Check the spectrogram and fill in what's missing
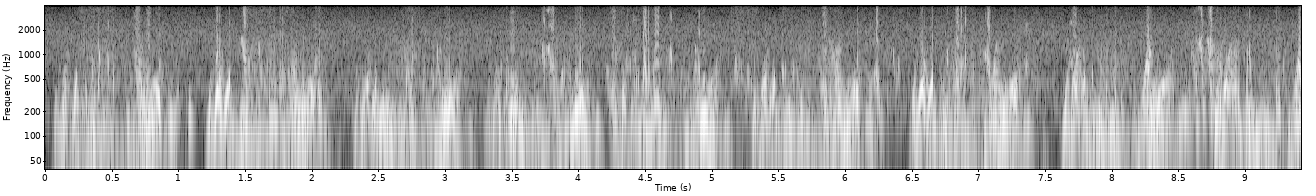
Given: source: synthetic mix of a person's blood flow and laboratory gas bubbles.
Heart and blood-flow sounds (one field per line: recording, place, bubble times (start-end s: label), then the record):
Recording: Doppler ultrasound of blood flow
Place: precordium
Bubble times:
0.22-0.55 s: bubbles
0.66-0.82 s: bubbles
0.90-1.02 s: bubbles
1.05-1.15 s: bubbles
1.45-2.12 s: bubbles
2.67-2.82 s: bubbles
2.92-2.99 s: bubbles
3.36-3.58 s: bubbles
3.71-3.88 s: bubbles
4.19-4.74 s: bubbles
4.85-4.95 s: bubbles
5.14-5.36 s: bubbles
5.50-5.98 s: bubbles
6.14-6.45 s: bubbles
6.69-7.17 s: bubbles
7.29-7.46 s: bubbles
7.65-8.13 s: bubbles
8.53-9.10 s: bubbles
9.20-9.30 s: bubbles
From the record:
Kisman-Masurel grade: 332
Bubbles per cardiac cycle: rolling drumbeat, 9 or more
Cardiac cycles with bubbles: 50 to 99%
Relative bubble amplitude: moderate (0.250 to 0.450)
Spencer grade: 3 (all of the cardiac periods contain showers or single bubble signals, but not dominating or overriding the cardiac motion signals)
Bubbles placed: only in the low amplitude regions of the cardiac cycle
